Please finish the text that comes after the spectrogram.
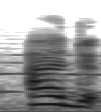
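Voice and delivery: "Ad" with a released, echoing d; "Ad" with a tiny bounce after the stop; bouncing d. Shown as a demonstration. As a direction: let the final d of "Ad" rebound. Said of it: "terdengar suaranya memantul".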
